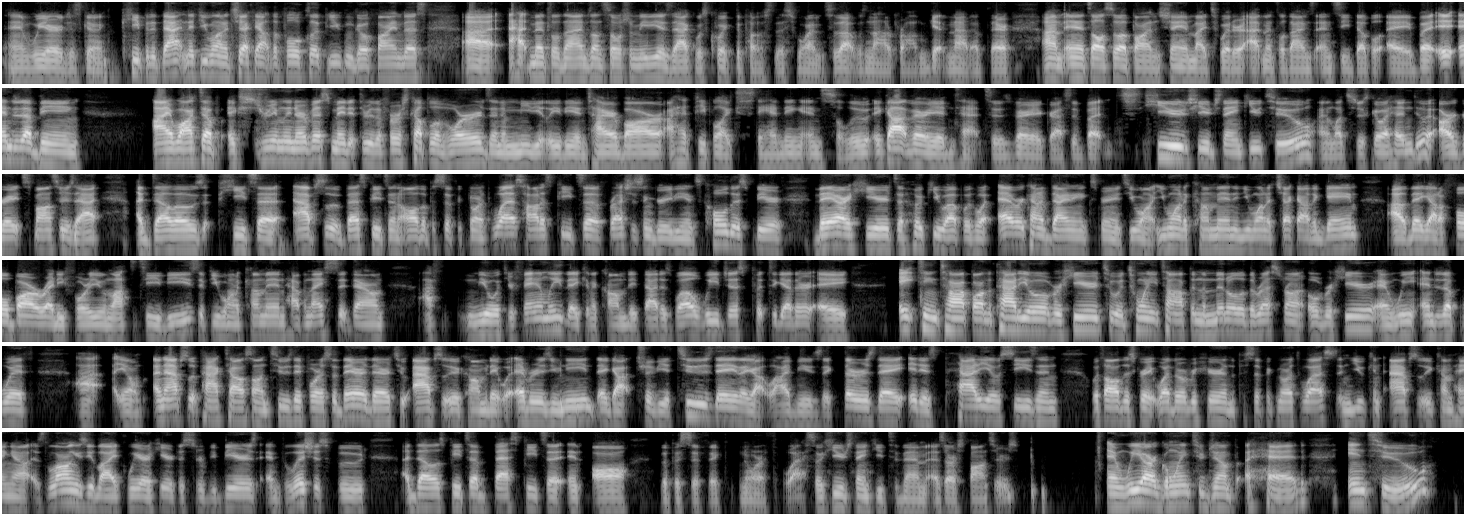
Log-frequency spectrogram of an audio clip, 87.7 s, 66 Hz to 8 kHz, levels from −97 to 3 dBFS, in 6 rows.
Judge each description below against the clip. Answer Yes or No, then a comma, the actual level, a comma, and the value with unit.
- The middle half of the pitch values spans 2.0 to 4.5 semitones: Yes, average, 3.4 semitones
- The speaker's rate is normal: No, fast, 220 wpm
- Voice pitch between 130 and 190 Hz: No, low, 105 Hz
